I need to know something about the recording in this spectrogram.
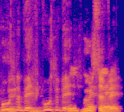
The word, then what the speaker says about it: Vucevic: He took Nikola Vucevic. How do you say it? Vucevic.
